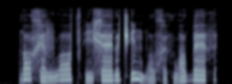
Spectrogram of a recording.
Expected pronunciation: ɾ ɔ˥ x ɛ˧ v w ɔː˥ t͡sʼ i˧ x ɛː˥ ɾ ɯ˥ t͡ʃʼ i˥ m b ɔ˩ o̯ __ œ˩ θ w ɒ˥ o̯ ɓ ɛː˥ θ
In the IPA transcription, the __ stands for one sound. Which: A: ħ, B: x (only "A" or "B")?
B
